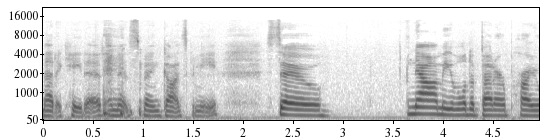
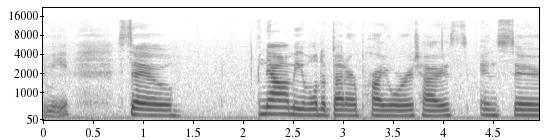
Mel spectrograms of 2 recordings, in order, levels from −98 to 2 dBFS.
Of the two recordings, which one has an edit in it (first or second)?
first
